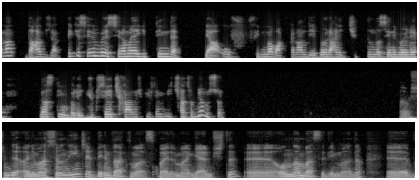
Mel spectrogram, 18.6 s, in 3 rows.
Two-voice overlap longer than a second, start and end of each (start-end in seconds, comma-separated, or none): none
